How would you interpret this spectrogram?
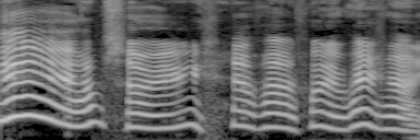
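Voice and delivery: very high, squeaky voice with swooping pitch. Mid-conversation, the speaker slips into a Mickey Mouse voice. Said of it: "I kind of broke into a Mickey Mouse voice then".

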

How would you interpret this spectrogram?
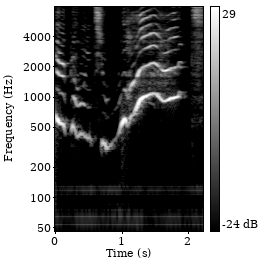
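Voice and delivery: piercing, drawn-out scream, very high and very loud. Wilbur answers the old sheep's bad news: screamed. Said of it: "screamed Wilbur".

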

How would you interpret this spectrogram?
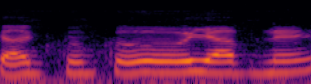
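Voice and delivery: slow, drawn-out fake weeping, mock crying.

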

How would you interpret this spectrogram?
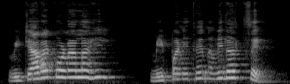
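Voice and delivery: irritable. The grandfather replies after getting a sharp answer, cranky. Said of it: "आजोबा तिरसटपणे म्हणाले".

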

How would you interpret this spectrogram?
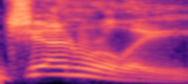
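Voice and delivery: heavy stress on generally. Answering a question about a Mac and attached drives, stress on 'generally'. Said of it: "I will emphasize the word generally".

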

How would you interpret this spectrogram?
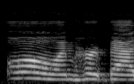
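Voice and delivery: words groaned out, loud and drawn-out. Narrator reading a man's spoken line from a story: groaned. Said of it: "he groaned".

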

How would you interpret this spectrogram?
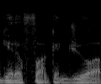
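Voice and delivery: put-on soft Boston accent, muttered and grumbled to oneself. Speaker coaching listeners who are working on their boston accents, boston accent. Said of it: "for those of you working on your Boston accents".

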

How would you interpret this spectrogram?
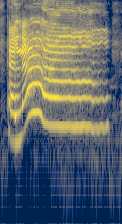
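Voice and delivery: very high, drawn-out, loud, over-the-top put-on voice. Describing her personality on the channel: imitating Q's loud over-the-top greeting. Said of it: "it was just very loud and very over the top".

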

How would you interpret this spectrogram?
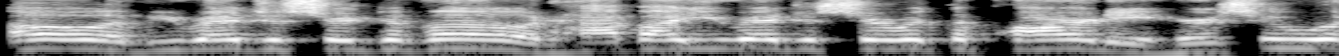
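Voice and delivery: mock hollered voice, high screaming pitch. Retelling party advocates at the exit doors urging voter registration: imitating people screaming. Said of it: "they were literally screaming, like".

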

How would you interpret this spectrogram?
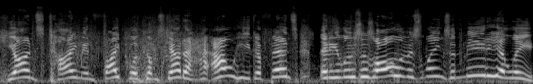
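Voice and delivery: high, loud, hyped-up shout.

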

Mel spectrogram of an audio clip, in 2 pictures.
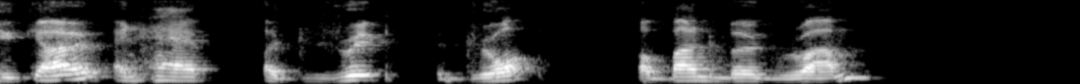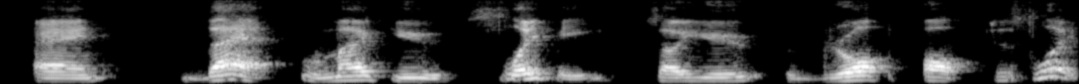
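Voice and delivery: spelled out very slowly, careful, word by word. Repeating the explanation for non-english speaking countries, said again slowly. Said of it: "I'll say it again slowly".

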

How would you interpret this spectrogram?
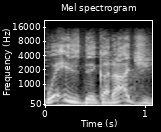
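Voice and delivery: put-on speaking in a Ghanaian accent.

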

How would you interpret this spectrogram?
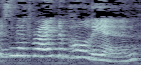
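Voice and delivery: bad, shrill, very high mid-Atlantic accent. Mocking a wig shop lady character, in a horrible mid-Atlantic accent. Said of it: "this horrible, like, mid-Atlantic accent".

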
